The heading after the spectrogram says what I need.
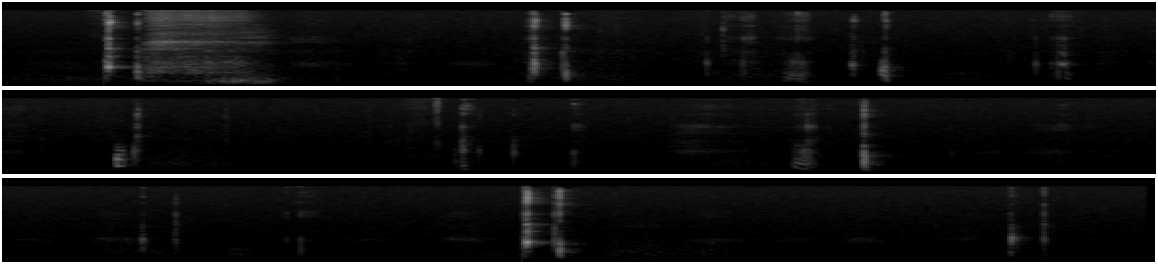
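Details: Baby girl's first hiccups: about a dozen brief, sharp catches at irregular intervals over seventeen seconds, after one longer noisy sound at the start.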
